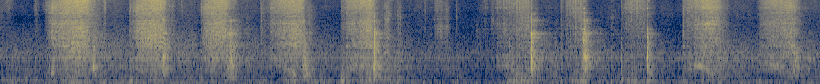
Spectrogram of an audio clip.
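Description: A long-handled squeegee scraper is pushed and dragged across the pile of a flat, damp, octagonal patterned woven rug lying on a plastic sheet. Each stroke makes a bright, rasping swish with a low scrape beneath it, and the strokes repeat steadily, with a few sharper scratchy accents.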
